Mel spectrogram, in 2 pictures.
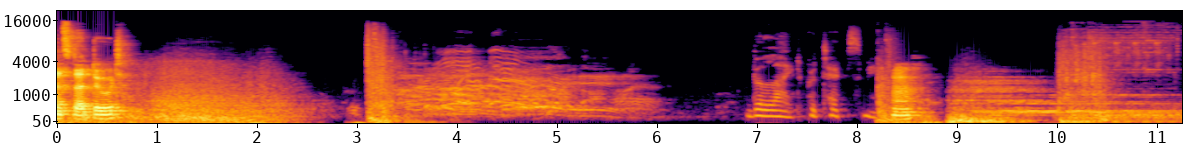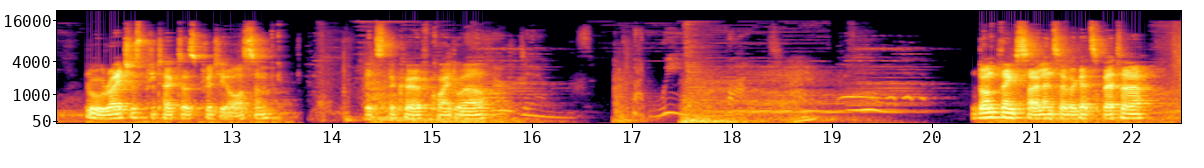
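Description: Game sound effects whoosh and chime.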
